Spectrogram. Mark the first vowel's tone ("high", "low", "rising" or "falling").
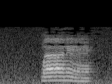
high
